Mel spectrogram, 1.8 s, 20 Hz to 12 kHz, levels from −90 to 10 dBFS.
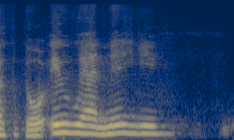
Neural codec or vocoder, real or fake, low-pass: codec, 16 kHz in and 24 kHz out, 0.6 kbps, FocalCodec, streaming, 2048 codes; fake; 10.8 kHz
